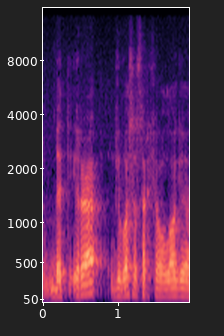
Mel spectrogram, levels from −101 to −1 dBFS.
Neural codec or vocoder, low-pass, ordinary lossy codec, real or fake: none; 14.4 kHz; MP3, 96 kbps; real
